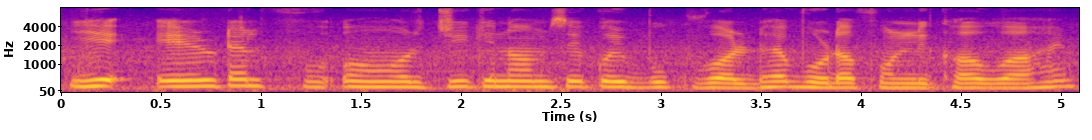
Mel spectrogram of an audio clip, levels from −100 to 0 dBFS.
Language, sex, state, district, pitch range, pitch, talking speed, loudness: Hindi, female, Haryana, Jhajjar, 170-205 Hz, 190 Hz, 175 wpm, -15 LUFS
